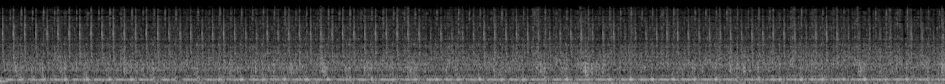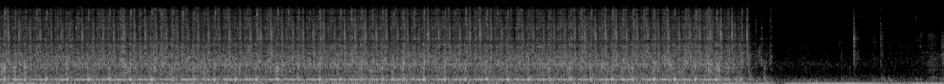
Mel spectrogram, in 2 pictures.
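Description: A sewing machine stitches a rope bowl, running loud and steady with a constant motor hum and rapid needle rhythm for about seventeen seconds before stopping abruptly, leaving a faint rumble.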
